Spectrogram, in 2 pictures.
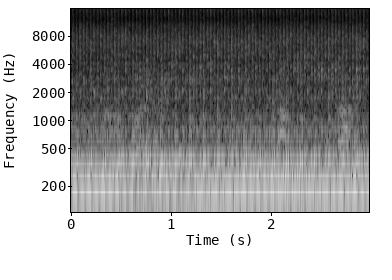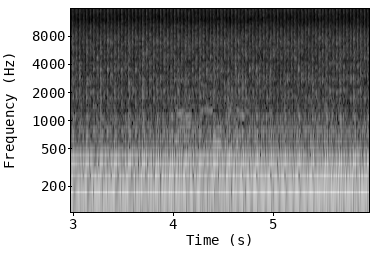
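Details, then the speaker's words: Nissan Micra K11 swapped with an SR20DE four-cylinder, running after ignition timing corrected: steady even idle with a smooth regular beat, no misses or knocks; quieter than expected, four-cylinder running cleanly, normal idle. "Putain! Ah, le bruit! Ça va, je m'attendais à plus fort que ça."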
